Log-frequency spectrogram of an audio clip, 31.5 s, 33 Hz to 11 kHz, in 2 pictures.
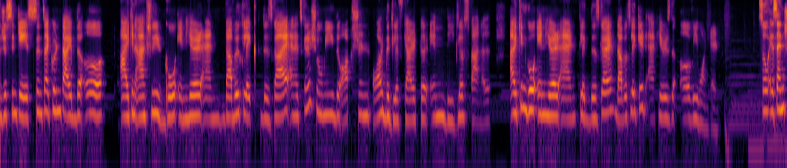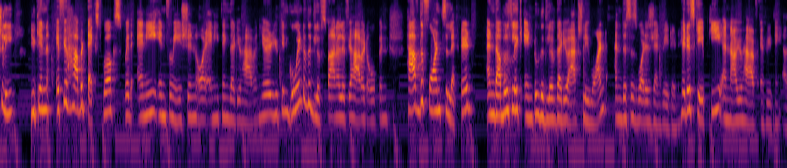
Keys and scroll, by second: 14.3 BackSpace, 27.9 Escape.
